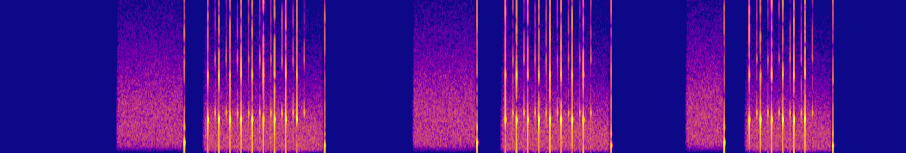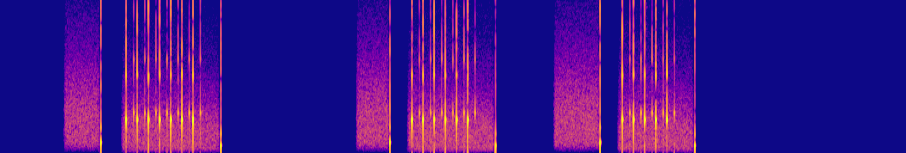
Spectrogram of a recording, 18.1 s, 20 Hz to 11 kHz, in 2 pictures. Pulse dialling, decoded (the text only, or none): 9 8 6 7 6 5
